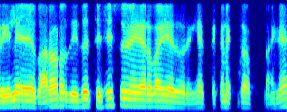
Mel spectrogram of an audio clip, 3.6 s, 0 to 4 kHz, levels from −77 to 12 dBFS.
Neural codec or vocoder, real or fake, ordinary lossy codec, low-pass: codec, 24 kHz, 0.9 kbps, WavTokenizer, medium speech release version 2; fake; none; 3.6 kHz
